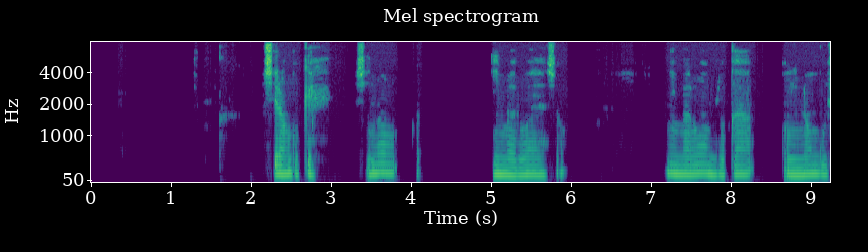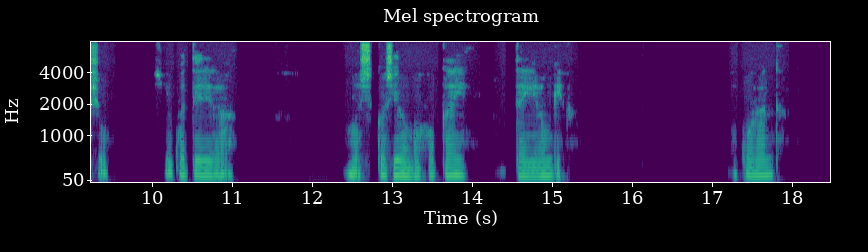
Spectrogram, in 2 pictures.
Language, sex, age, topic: Oshiwambo, female, 36-49, finance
